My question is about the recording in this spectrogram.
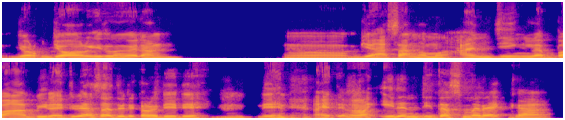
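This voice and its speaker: A middle-aged man with an Indonesian accent giving a casual university lecture, rambling, repeating words and laughing at his own jokes. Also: mid-range voice.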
